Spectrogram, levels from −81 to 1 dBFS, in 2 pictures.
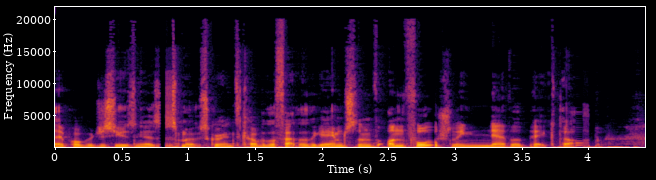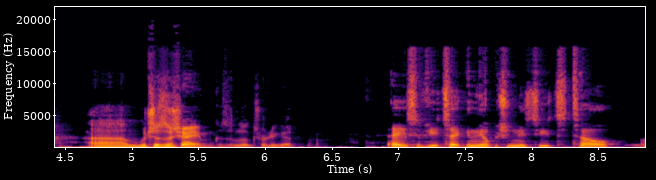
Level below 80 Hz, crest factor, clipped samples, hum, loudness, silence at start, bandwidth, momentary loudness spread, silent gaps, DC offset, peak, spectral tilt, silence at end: -42 dBFS; 18 dB; under 0.1%; none; -21 LUFS; 0 s; over 20 kHz; 14 LU; 6.70-6.75 s; under 0.1%; -4 dBFS; -4.5 dB/octave; 0 s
